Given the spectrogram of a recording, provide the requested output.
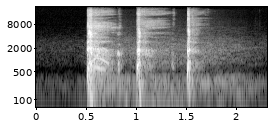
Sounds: Cough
